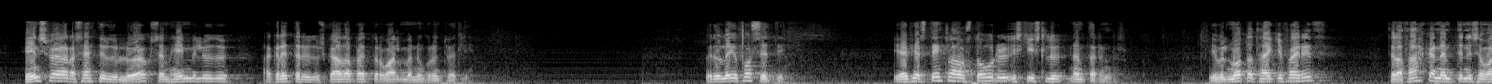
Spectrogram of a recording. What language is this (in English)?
Icelandic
